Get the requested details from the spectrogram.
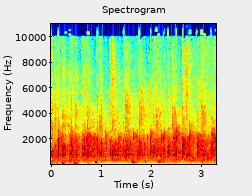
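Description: A steady burst of audience applause, many hands clapping together in a dense, continuous patter that holds at an even, fairly loud level throughout, with no one speaking over it.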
